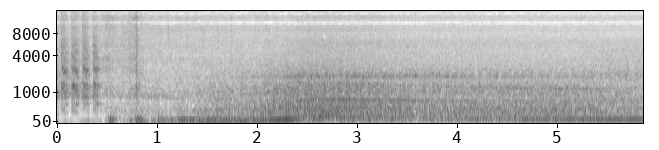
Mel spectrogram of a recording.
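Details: 2003 Toyota Tundra after the throttle body was cleaned and refitted: starter cranks about a second, engine fires cleanly, revs up smoothly and holds steady; healthy start.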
